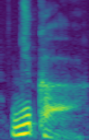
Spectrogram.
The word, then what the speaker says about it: Zucker: 자 어떻게 발음하냐면 쌍지읒 발음이 납니다. 우리말로 약간 세게 쯔 소리가 난다. 그래서요, 소금이란 뜻이죠. Salt, salt 이렇게 해주시면 되겠어요. 얘는 설탕이란 뜻이에요. Zucker, Zucker 이렇게 발음합니다.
